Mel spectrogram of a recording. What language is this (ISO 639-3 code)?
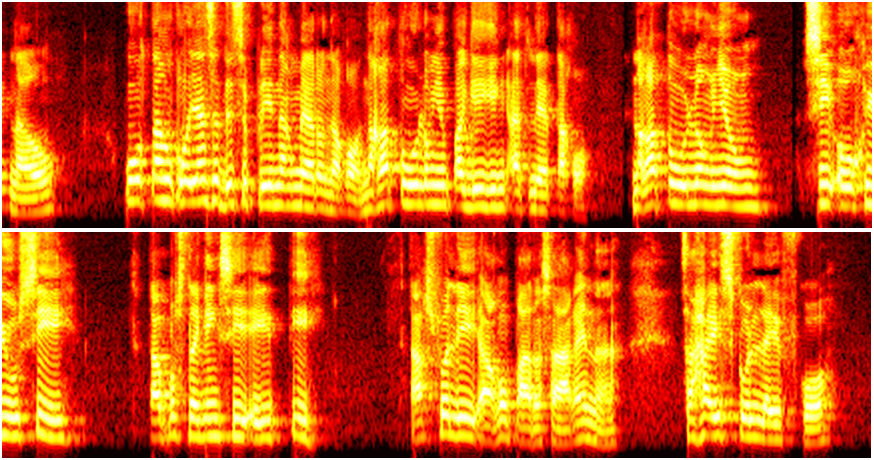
fil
